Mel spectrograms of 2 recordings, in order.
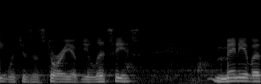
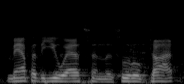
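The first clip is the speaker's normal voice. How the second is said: ordinary talk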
